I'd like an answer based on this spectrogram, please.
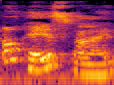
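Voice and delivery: ordinary talk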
